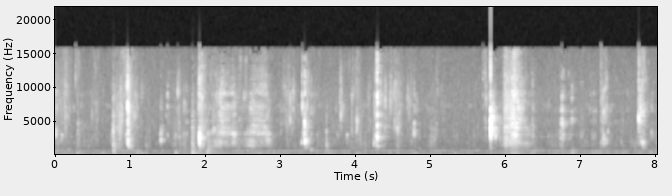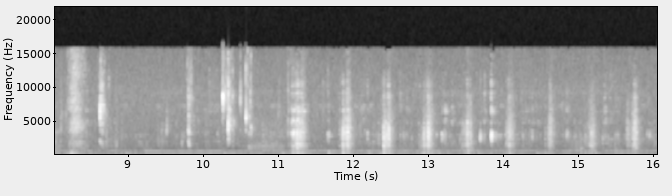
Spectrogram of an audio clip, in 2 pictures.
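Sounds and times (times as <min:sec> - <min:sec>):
person chewing: 0:00.0 - 0:05.1, 0:09.5 - 0:16.0
background music: 0:00.0 - 0:16.0.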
